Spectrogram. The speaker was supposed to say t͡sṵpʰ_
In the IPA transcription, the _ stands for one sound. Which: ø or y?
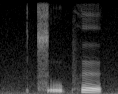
ø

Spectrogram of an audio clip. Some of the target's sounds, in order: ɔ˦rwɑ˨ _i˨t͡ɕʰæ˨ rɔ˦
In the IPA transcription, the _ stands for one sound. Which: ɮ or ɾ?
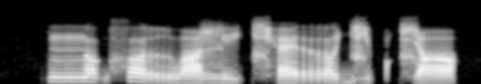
ɮ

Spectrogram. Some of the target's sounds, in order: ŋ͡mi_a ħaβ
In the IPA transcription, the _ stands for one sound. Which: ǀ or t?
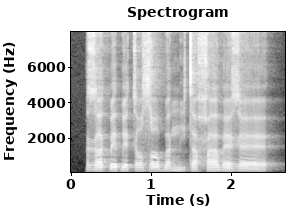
t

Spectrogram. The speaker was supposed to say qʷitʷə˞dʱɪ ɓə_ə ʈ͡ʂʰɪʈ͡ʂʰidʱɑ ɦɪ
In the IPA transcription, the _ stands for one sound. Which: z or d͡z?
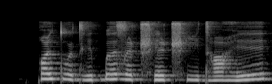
z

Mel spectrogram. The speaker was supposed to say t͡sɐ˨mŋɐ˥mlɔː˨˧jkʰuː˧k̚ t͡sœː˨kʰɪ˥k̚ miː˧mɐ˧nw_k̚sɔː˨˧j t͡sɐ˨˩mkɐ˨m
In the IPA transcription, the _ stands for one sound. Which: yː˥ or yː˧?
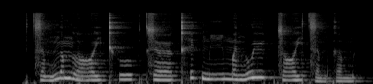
yː˥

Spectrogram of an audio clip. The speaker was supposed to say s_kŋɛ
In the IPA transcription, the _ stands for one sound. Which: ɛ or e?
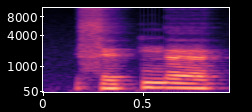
e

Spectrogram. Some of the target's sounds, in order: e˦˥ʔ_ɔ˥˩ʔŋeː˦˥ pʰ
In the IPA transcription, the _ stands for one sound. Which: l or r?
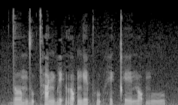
r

